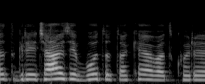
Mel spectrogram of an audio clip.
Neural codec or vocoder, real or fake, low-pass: none; real; 7.2 kHz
